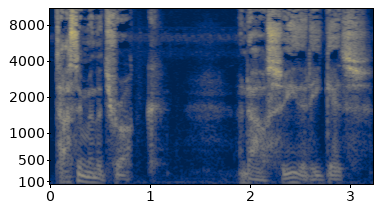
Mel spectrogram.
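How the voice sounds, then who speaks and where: An actor playing a corrupt, arrogant small-town lawman in an audio drama, unhurried and taunting. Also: very deep voice, sharp tone, exaggerated voice. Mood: smug, taunting. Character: menacing, smug corrupt small-town lawman with nanotech enhancements.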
